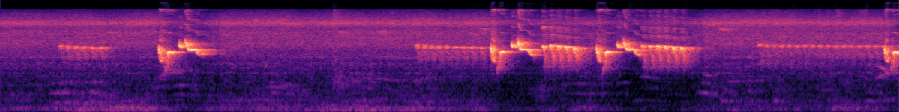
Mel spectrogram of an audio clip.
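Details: A pair of prinias singing actively: short bursts of high, sharp chirps and a thin sustained whistled note, about three bursts in six seconds, over a low rumbling hum.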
